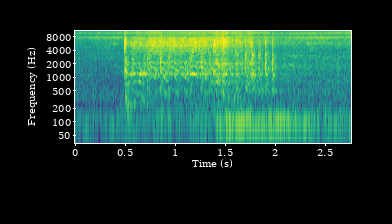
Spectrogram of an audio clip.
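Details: Futura that dies and stalls on the road, ignition fed by jumper as no power reached it though fuses were fine, fuel possibly near empty: starter spins steadily a couple of seconds, engine never fires; crank no-start from lost ignition power.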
